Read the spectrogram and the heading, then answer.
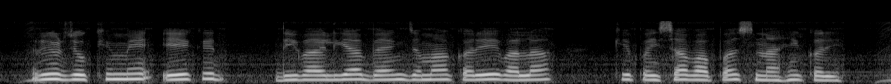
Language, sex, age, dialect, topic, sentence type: Bhojpuri, female, 18-24, Western, banking, statement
